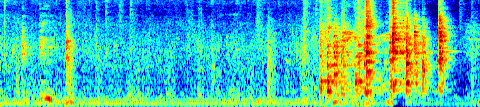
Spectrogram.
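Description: Pans being stuck into a kitchen cupboard while cleaning up after cooking dinner: a faint clink early on, then a burst of loud metallic clattering and banging near the end.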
